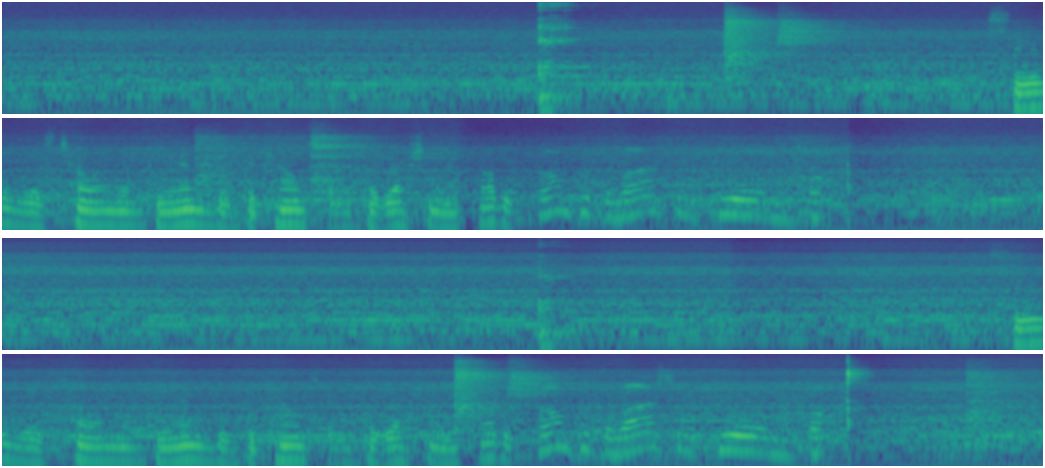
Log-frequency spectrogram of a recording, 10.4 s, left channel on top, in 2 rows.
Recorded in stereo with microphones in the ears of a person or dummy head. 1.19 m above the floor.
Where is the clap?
85° right.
